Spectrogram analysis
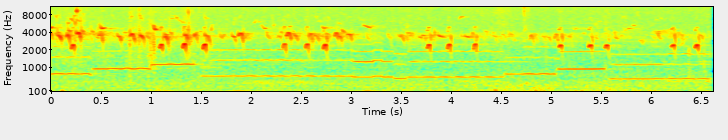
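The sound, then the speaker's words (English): A flock of about 15 crossbills flying overhead and calling, a scatter of sharp, repeated chip notes coming in quick bursts above a steady low rumble and faint sustained tones. “We've seen 25 crossbills in 20 minutes, and people tend to think they're a rare bird.”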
